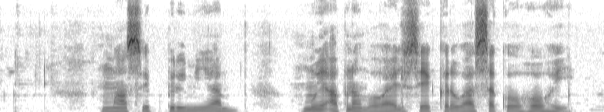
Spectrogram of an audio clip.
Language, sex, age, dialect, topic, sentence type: Magahi, male, 31-35, Northeastern/Surjapuri, banking, question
